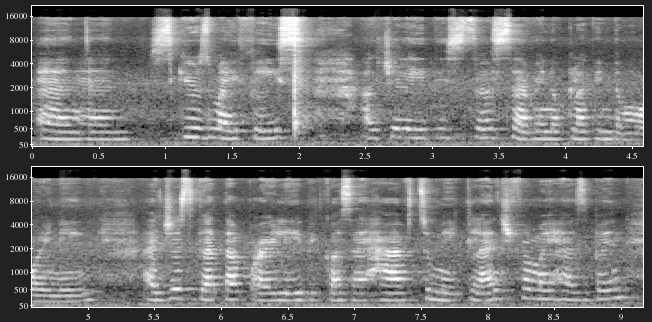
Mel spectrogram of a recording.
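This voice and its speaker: A soft-spoken woman at a fairly slow pace, with noticeable background noise and audible room echo. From Philippines. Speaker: cooking vlogger. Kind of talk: cooking tutorial.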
